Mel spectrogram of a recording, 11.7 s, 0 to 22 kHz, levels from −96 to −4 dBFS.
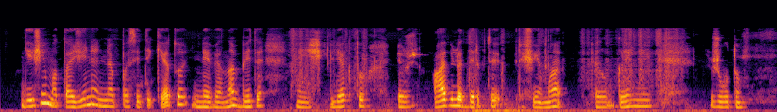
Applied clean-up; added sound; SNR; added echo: none; Thunder; 19 dB; none.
